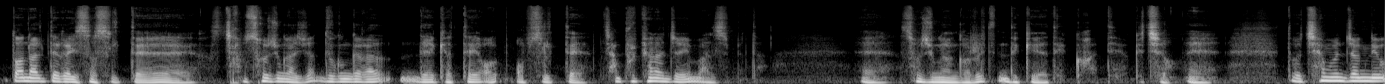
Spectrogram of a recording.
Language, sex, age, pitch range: Korean, male, 50-69, 105-135 Hz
